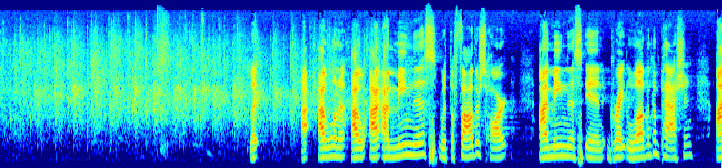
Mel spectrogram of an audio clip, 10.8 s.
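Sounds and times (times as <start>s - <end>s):
church audience applause: 0.0s - 6.0s
speech: 3.8s - 10.8s.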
